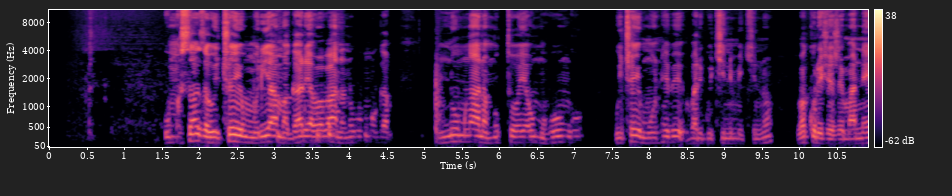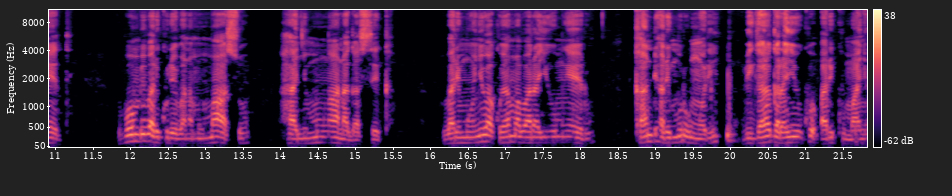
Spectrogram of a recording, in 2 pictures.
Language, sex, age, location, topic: Kinyarwanda, male, 25-35, Kigali, health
